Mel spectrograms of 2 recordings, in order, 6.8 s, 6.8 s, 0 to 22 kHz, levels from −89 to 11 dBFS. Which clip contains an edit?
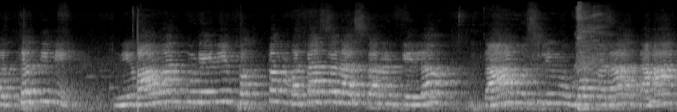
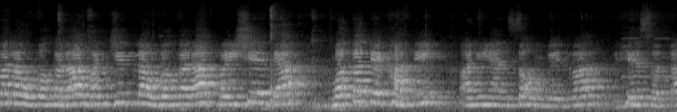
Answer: first; 1 cut; at 1.4 s

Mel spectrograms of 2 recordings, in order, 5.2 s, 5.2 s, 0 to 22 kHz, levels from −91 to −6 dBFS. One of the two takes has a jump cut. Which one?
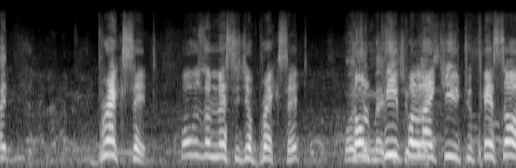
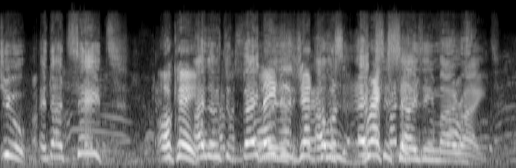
second; 1 cut; at 1.5 s

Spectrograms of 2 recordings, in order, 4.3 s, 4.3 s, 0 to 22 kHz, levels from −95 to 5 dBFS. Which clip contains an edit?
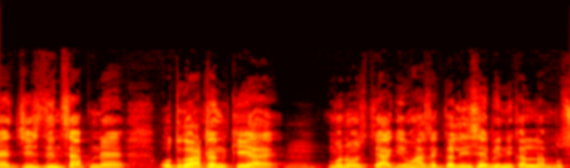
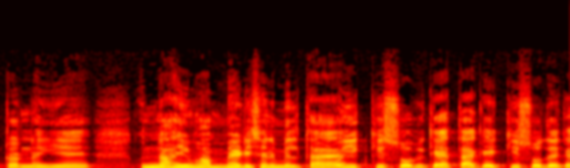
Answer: second; 1 cut; at 2.6 s

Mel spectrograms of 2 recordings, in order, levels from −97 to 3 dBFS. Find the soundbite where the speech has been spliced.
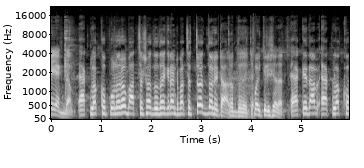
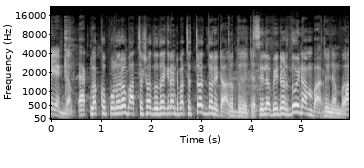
first; 1 cut; at 4.0 s

